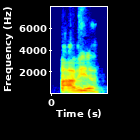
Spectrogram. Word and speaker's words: Pavia: This diia, how do you pronounce his last name again in Philly? Pavia. Pavia. Pavia.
